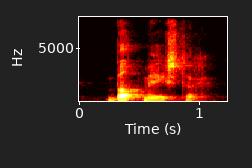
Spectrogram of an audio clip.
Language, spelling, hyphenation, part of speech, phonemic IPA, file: Dutch, badmeester, bad‧mees‧ter, noun, /ˈbɑtˌmeːstər/, Nl-badmeester.ogg
- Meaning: male pool lifeguard, often also serving as a swimming instructor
